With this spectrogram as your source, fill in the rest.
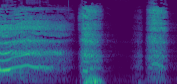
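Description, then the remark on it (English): A person imitates a woman repeatedly gasping in shock: a drawn-out, voiced gasp followed by two sharp, breathy intakes with short pauses between, fairly loud, with no words spoken. “oh my god she just was like she just stood and stared and gasped over and over she was like”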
